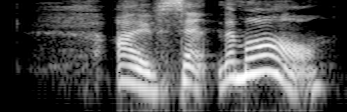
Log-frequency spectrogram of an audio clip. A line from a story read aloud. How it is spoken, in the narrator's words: the King cried in a tone of delight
